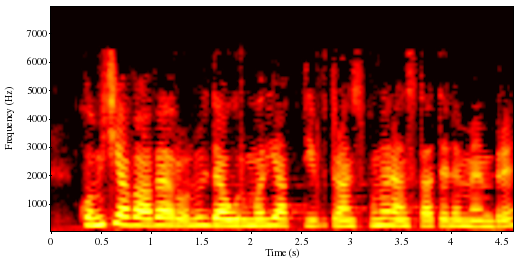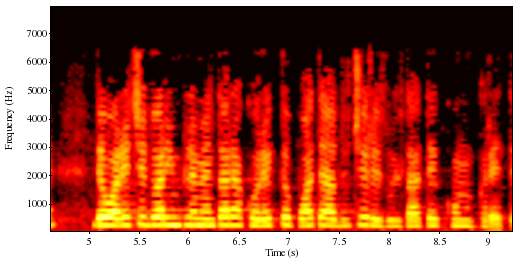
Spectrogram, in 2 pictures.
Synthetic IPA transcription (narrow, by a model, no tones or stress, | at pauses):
ko̞misiavaːveaɾo̞luld̪e̞aurməɾiak̚t̪ivt̪ɾanspune̞ɾeaɨnst̪at̪e̞le̞me̞mbɾe̞ | d̪e̞oaɾe̞t͡ʃe̞d̪oaɾimple̞mẽ̞nt̪aɾeako̞ɾe̞k̚t̪əpoat̪e̞ad̪ut͡ʃe̞ɾe̞zult̪at̪e̞ko̞ŋkɾe̞t̪e̞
